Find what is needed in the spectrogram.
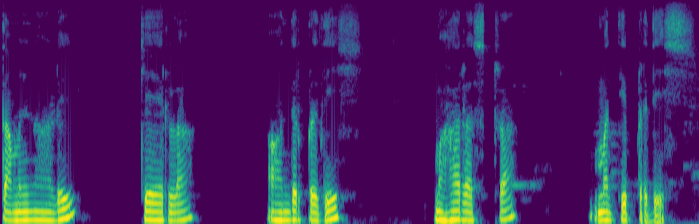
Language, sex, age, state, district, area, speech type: Tamil, male, 18-30, Tamil Nadu, Krishnagiri, rural, spontaneous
